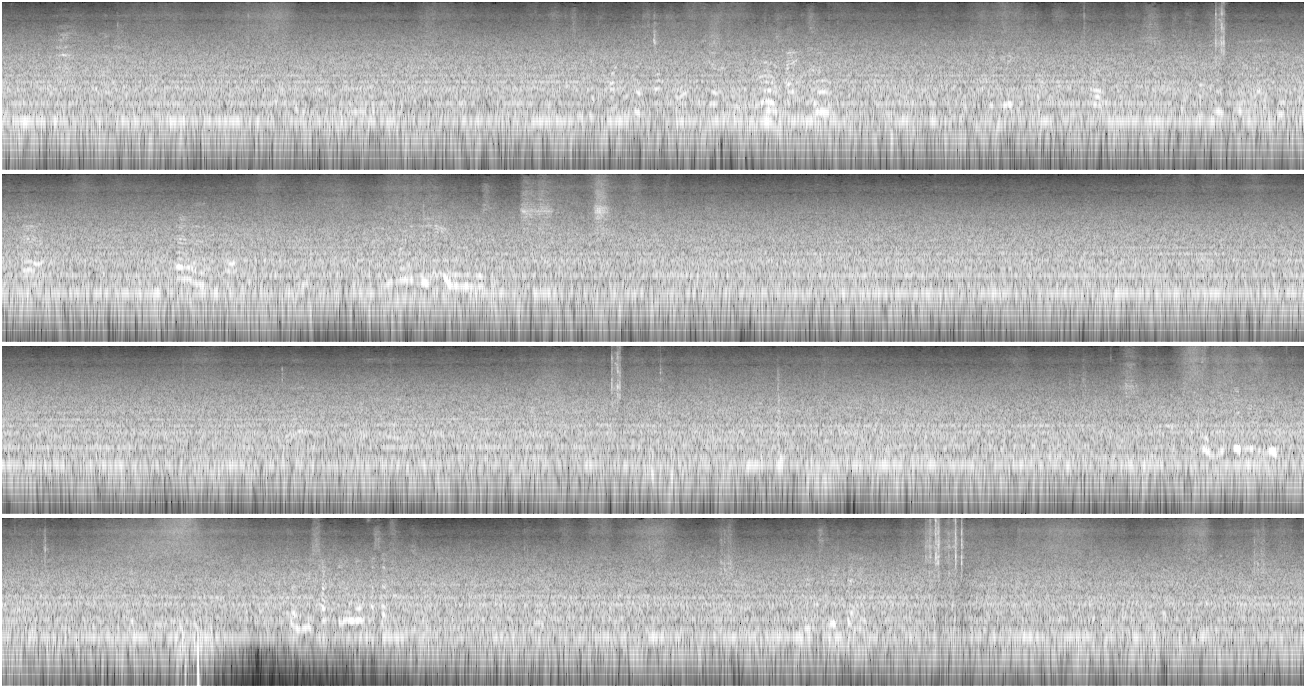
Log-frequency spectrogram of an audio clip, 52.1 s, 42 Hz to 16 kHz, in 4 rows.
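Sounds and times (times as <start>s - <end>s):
ship engines humming: 0.0s - 52.0s.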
